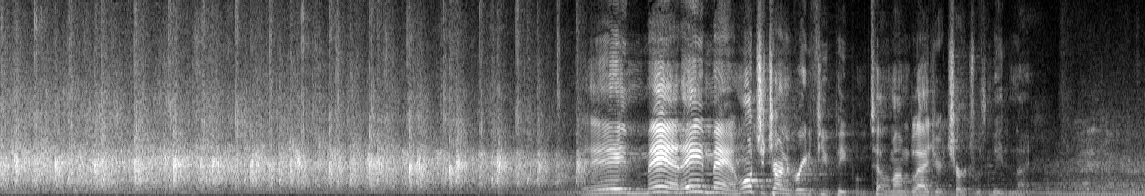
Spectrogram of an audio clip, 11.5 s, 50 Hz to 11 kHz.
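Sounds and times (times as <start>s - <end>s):
large crowd applauding: 0.0s - 6.4s
speech: 6.8s - 10.4s.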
